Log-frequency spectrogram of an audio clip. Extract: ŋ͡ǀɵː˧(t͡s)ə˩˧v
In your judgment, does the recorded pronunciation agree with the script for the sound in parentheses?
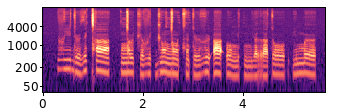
no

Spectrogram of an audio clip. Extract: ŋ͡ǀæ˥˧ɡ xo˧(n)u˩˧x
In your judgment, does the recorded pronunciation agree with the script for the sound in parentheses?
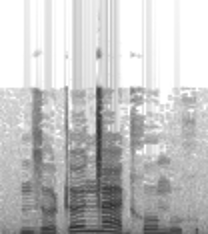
no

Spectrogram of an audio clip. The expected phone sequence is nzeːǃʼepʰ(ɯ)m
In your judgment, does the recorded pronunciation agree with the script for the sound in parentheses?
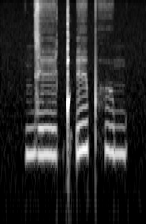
yes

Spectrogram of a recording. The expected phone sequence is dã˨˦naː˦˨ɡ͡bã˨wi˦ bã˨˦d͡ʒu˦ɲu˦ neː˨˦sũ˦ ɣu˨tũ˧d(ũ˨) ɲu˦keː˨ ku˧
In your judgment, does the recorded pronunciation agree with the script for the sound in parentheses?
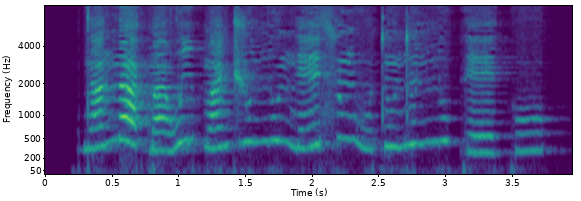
no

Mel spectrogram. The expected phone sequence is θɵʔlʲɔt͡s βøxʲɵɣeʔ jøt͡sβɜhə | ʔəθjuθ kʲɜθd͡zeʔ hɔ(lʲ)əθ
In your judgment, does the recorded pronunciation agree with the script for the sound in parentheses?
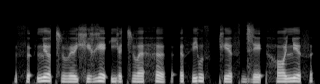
yes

